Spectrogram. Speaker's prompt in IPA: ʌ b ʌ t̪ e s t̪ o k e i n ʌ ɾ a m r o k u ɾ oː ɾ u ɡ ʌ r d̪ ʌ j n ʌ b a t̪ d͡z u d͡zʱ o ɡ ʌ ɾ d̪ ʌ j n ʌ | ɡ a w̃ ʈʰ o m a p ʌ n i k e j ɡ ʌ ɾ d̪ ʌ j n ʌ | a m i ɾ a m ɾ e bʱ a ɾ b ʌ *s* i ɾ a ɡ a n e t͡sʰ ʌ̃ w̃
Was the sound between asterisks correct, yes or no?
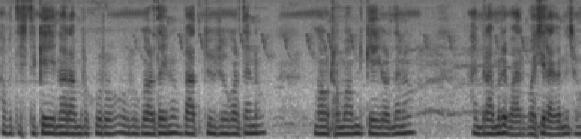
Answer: yes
